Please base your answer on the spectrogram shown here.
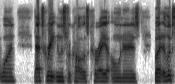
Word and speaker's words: Carlos Correa: Carlos Correa.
